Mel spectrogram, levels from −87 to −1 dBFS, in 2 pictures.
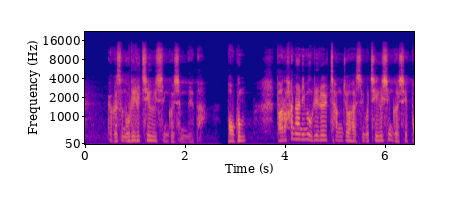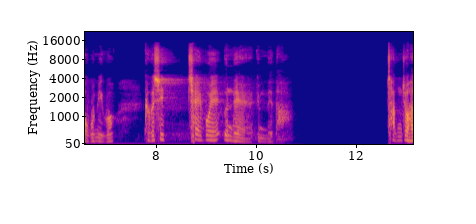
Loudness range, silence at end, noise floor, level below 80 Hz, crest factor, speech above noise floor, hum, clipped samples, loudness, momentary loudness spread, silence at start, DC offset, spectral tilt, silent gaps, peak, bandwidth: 9 LU; 0 s; -54 dBFS; -76 dBFS; 26 dB; 25 dB; none; under 0.1%; -26 LUFS; 18 LU; 0 s; under 0.1%; -1.5 dB/octave; 2.77-2.84 s, 11.04-12.63 s; -4 dBFS; 15 kHz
